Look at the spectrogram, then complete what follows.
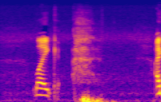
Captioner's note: sighs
